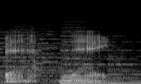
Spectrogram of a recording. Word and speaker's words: bene: Quis Deus tibi non bene advocatus. Whoops, there it is. And again, we have another problem, but not really. Yet again, we have a space for an elision. So ben advocatus, no problem.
